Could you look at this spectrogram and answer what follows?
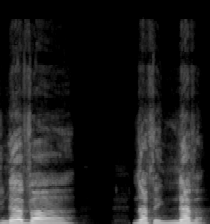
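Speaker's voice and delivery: loud, punched-out denial; emphatic denial. Retold or imitated. Dad to young son about drugs, emphatic denial. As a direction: deny it loudly, each word set apart.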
